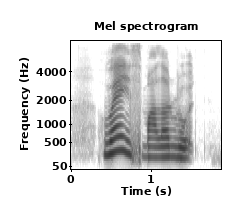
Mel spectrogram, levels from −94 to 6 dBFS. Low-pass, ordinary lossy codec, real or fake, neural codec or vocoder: 7.2 kHz; none; real; none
